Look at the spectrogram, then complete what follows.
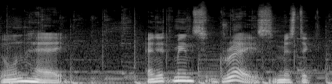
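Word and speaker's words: Unhei: turned to joy she nodded slowly yes it's pronounced un hey and it means grace mystic kim added yoon hey joy said slowly and this time perfectly it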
